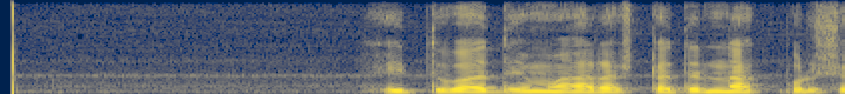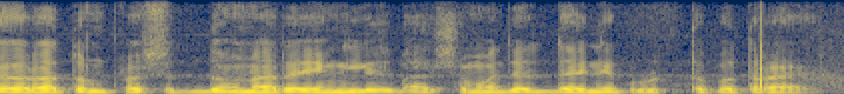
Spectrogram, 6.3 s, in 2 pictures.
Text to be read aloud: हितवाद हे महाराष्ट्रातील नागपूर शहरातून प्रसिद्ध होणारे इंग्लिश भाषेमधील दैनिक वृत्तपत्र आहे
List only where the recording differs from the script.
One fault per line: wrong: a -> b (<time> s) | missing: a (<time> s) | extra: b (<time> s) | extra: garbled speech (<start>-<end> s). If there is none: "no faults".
no faults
